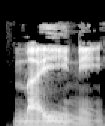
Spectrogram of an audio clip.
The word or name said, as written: Maini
